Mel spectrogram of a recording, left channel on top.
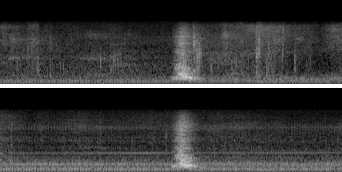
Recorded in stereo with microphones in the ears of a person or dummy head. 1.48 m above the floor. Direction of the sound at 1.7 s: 20° right (ahead or behind).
